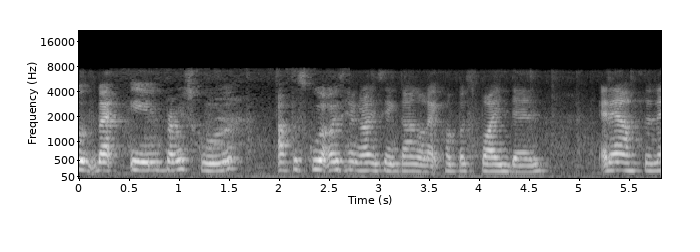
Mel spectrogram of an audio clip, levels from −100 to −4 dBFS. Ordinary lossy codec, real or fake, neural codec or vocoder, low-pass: Opus, 24 kbps; real; none; 7.2 kHz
